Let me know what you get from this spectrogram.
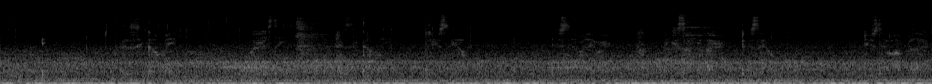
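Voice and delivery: hushed whisper, barely voiced. Real, not acted. Whispering to her partner while hiding from someone. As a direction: whisper so he won't hear you.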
